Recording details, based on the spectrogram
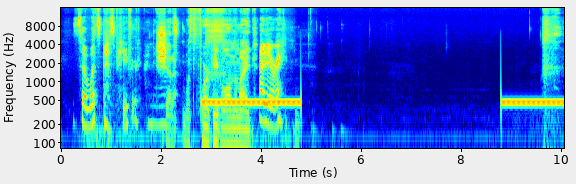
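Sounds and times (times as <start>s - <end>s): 
speech: 0.4s - 4.8s
outgoing phone call electronic ringing tone: 2.8s - 4.8s, 8.8s - 10.0s.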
